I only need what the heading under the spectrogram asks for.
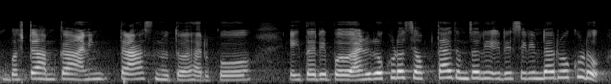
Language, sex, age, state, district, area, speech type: Goan Konkani, female, 18-30, Goa, Pernem, rural, spontaneous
